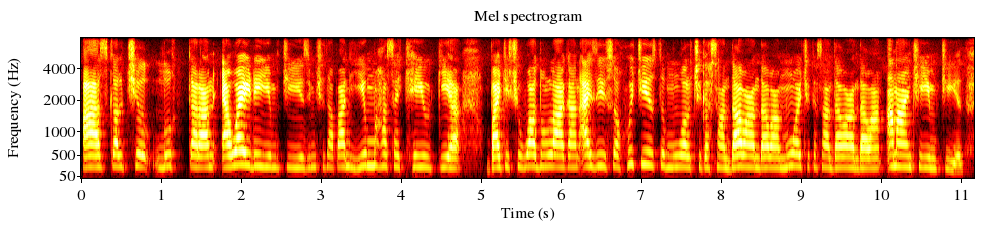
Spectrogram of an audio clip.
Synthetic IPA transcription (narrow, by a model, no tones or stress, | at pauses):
aːzkɐlt͡ʃʰilukkːɐɾaːnɐwɐiɖijimt͡ʃiːzimt͡ʃʰit̪ɐpaːnjimːɦɐsɐkʰejukiɐbɐt͡ʃʲit͡ʃʰiwɐd̪unlaːɡaːnɐjzijisɐhut͡ʃiːzt̪ɨmuwɐlt͡ʃʰiɡɐsaːnd̪ɐʋaːnd̪ɐʋaːnmuwɐlt͡ʃʰiɡɐsãːnd̪ɐʋaːnd̪ɐʋaːnɐnaːnʲt͡ʃʰiimt͡ʃiːz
